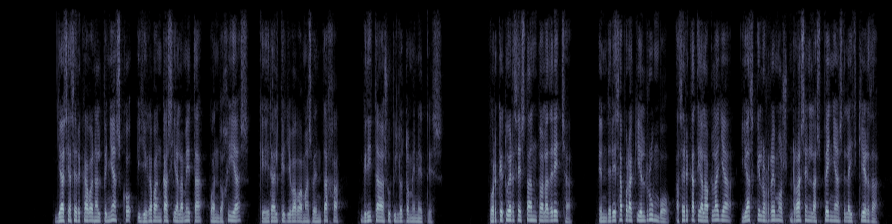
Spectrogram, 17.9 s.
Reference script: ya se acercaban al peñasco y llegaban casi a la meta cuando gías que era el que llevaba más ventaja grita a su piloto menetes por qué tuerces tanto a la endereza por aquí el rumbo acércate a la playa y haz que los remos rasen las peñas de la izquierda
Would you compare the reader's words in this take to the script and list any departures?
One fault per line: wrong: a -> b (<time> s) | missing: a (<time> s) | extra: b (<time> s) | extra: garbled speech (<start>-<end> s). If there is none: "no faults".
extra: derecha (11.0 s)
